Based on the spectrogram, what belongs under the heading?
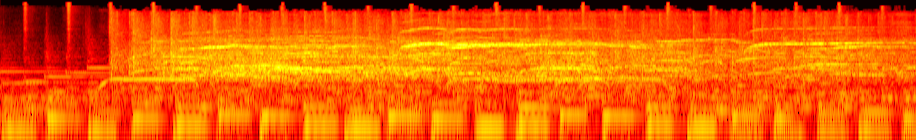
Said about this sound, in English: And the sound of our cheering fans means that it's time for a little bubbly, bibbly promo.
